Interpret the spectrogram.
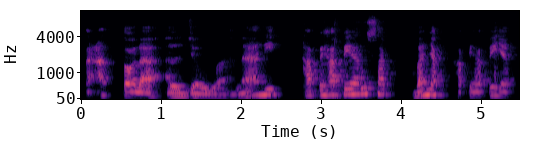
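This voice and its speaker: A man's voice: medium pitch, lo-fi sound. Man teaching grammar in an echoey room. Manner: explains patiently, repeats examples, quizzes students by name. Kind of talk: classroom lesson.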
